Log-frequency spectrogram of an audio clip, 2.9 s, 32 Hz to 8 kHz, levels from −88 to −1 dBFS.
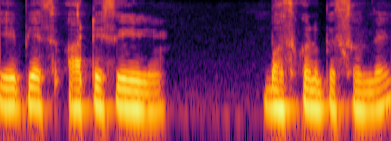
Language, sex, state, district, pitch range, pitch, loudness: Telugu, male, Andhra Pradesh, Srikakulam, 110-125 Hz, 120 Hz, -16 LUFS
